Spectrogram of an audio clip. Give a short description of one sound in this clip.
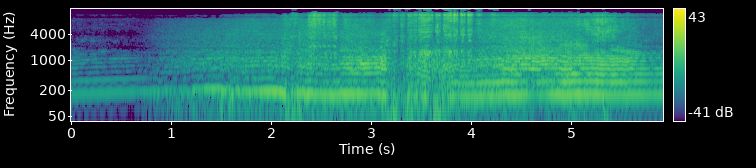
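A rally car roars past close by, shifting through its gears.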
